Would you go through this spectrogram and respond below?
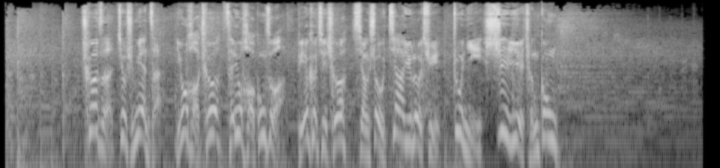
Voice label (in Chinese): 男66号电台广告; 别克汽车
